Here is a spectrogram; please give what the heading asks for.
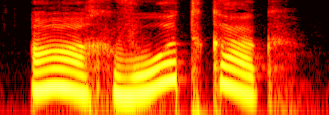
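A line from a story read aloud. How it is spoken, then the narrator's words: Drawled. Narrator (Russian): протянула Эликс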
